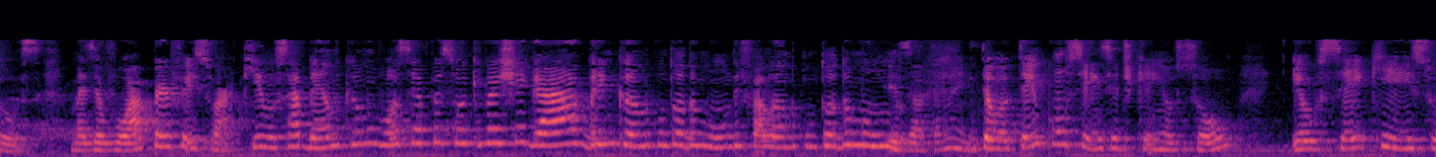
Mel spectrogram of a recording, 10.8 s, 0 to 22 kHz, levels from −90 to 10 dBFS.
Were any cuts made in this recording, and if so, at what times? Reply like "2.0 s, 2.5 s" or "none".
none

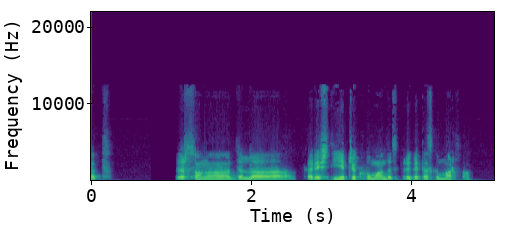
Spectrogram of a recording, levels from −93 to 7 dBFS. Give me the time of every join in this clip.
2.5 s, 3.2 s, 3.8 s

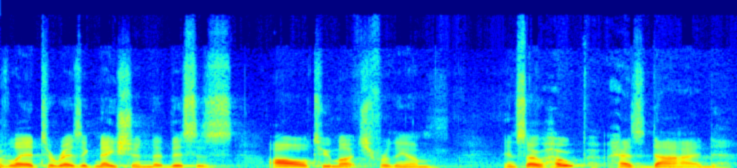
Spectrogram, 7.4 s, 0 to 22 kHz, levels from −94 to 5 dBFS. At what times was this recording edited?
none

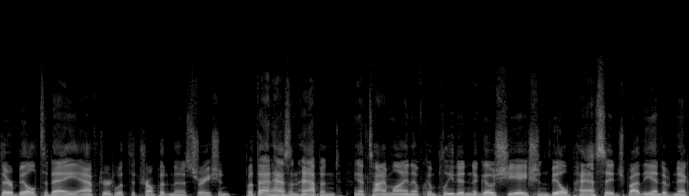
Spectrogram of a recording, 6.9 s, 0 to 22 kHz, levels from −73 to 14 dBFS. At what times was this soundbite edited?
1.1 s, 3.6 s, 5.5 s

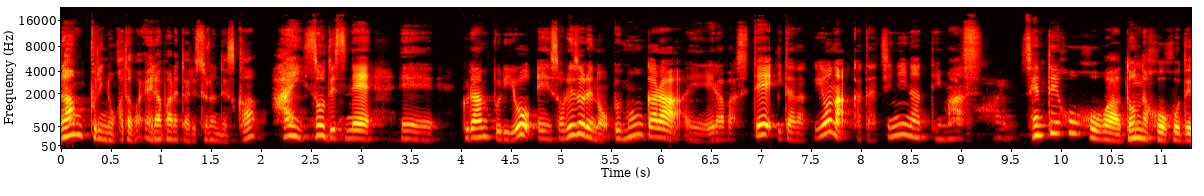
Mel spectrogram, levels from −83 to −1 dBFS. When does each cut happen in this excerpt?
2.0 s, 9.5 s

